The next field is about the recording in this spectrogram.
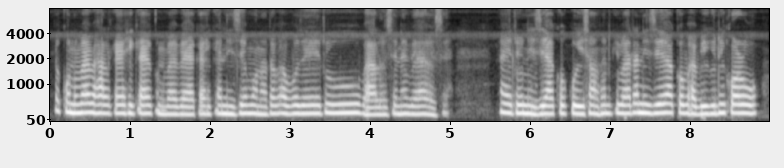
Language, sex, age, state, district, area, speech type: Assamese, female, 45-60, Assam, Majuli, urban, spontaneous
